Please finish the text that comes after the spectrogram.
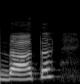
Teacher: o D, que é oclusiva, alveolar, vozeada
